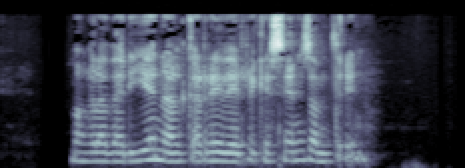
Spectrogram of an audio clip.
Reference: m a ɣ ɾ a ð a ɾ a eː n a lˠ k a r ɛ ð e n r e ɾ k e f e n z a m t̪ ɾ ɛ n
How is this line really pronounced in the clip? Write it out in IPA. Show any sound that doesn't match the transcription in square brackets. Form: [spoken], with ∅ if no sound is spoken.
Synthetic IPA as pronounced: m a ɣ ɾ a ð a ɾ [i] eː n a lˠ k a r [e] ð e [∅] r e [∅] k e [s] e n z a m t̪ ɾ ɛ n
